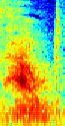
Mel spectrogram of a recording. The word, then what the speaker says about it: haute: I can't really read, Haute. so you know. You did it. Yep, it's called haute. My other guess was haute, but I felt like that was wrong.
